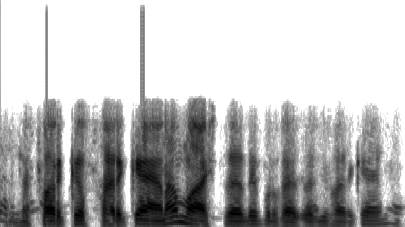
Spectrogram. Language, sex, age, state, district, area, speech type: Dogri, male, 45-60, Jammu and Kashmir, Kathua, urban, conversation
